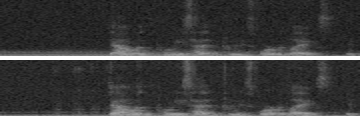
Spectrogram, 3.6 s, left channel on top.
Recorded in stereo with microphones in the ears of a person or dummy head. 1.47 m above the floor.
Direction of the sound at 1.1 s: 35° right (ahead or behind).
